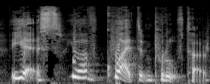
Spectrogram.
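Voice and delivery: complacent. A narrator's reading. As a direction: approve with smug complacency. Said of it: "his host replied complacently".

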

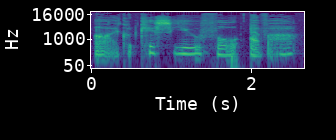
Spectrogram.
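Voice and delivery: slow, voiceless whisper. A narrator's reading. Husband whispering to his wife, slow and voiceless. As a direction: breathe it out slowly, adoring.

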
